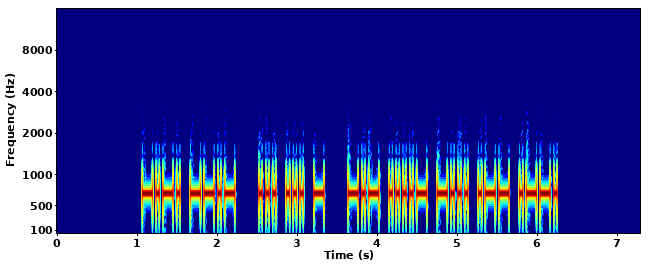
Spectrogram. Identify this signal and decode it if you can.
Morse code, heard as a keyed tone, about 27 wpm, 700 Hz. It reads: CQ SST K4BWP
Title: K1USN SST QSO Practice - 28wpm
